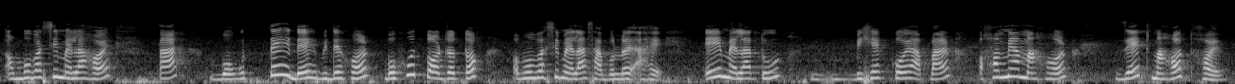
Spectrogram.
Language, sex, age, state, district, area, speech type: Assamese, female, 18-30, Assam, Nalbari, rural, spontaneous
